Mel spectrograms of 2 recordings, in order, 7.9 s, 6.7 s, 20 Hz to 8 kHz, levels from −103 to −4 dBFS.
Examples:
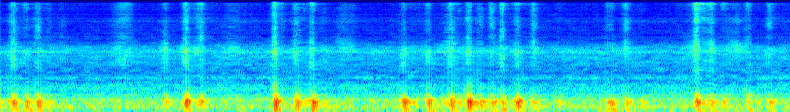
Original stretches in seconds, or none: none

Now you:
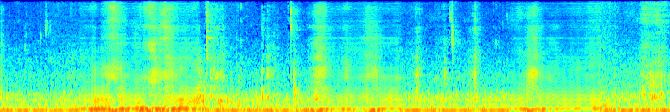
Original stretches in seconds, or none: 0.0-0.8; 2.0-3.1; 4.0-5.1; 6.0-6.7

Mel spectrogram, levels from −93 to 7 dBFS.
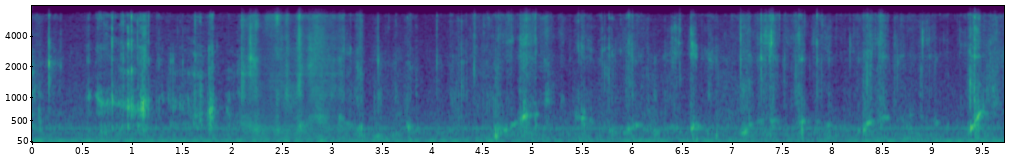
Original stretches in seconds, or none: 0.0-2.1; 3.1-9.7

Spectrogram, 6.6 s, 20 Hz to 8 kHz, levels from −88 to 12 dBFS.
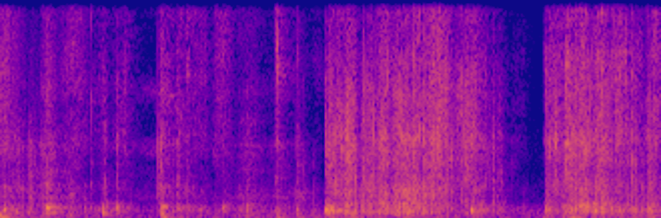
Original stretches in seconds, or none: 0.0-4.8; 5.7-6.6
